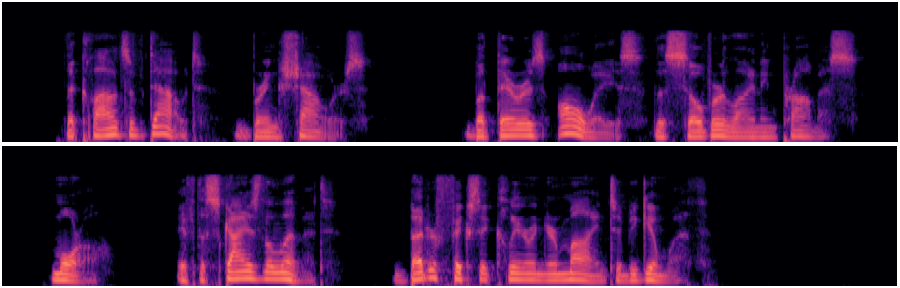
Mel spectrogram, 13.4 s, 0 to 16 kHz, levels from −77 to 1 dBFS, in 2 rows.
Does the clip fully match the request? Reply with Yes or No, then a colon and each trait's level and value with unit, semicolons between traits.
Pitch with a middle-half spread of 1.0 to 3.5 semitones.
No: average, 4.3 semitones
